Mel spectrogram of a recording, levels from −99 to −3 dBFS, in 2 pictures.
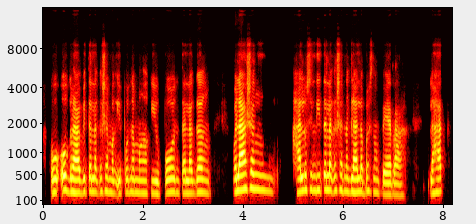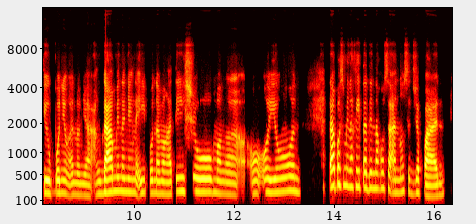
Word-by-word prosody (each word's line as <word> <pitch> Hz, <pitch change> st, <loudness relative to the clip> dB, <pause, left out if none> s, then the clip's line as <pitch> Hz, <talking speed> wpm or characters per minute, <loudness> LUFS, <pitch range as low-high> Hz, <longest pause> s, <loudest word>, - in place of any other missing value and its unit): oo, 210 Hz, +2 st, +2 dB
grabe 205 Hz, 0 st, +5 dB
talaga 215 Hz, -1 st, -2 dB
siyang 220 Hz, -3 st, -4 dB
mag-ipon 200 Hz, +2 st, -5 dB
ng 205 Hz, -1 st, -4 dB
mga 195 Hz, 0 st, -3 dB
coupon, 200 Hz, +2 st, -1 dB
talagang 195 Hz, +1 st, 0 dB, 0.5 s
wala 240 Hz, +3 st, +10 dB
siyang, 245 Hz, -5 st, -3 dB, 0.4 s
halos 230 Hz, +4 st, +2 dB
hindi 240 Hz, 0 st, -5 dB
talaga 240 Hz, -2 st, +1 dB
siya 240 Hz, +1 st, -3 dB
naglalabas 220 Hz, -1 st, 0 dB
ng 205 Hz, -2 st, -10 dB
pera, 175 Hz, -1 st, -1 dB, 0.5 s
lahat 205 Hz, +3 st, -1 dB
coupon 200 Hz, 0 st, 0 dB
yung 180 Hz, -, -6 dB
ano 175 Hz, +1 st, -6 dB
niya, 165 Hz, -2 st, -5 dB
ang 190 Hz, +1 st, -6 dB
dami 215 Hz, +3 st, +6 dB
na 220 Hz, -, -3 dB
niyang 215 Hz, -1 st, -5 dB
naipon 200 Hz, 0 st, -5 dB
na 190 Hz, -, -1 dB
mga 185 Hz, 0 st, -2 dB
tissue, 215 Hz, -1 st, 0 dB
mga 190 Hz, -3 st, -4 dB, 0.5 s
oo, 195 Hz, +2 st, -4 dB
'yon. 215 Hz, +2 st, -3 dB, 0.6 s
Tapos 315 Hz, +1 st, +4 dB
may 310 Hz, -, -4 dB
nakita 290 Hz, -2 st, -2 dB
din 270 Hz, -1 st, -3 dB
ako 270 Hz, +1 st, -5 dB
sa -, -, 0 dB
ano, 205 Hz, +2 st, -4 dB
sa 215 Hz, -, -13 dB
Japan, 170 Hz, -4 st, +1 dB
210 Hz, 160 wpm, -24 LUFS, 195-225 Hz, 0.6 s, wala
